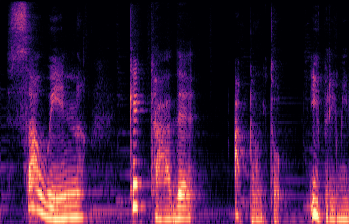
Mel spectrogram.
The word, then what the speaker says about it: Samhain: Samhain è un termine gaelico, attualmente molti pagani lo pronunciano Samhain, così come si scrive, ma in gaelico si dovrebbe dire Samhain, ed è una delle due feste del fuoco originali.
